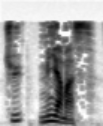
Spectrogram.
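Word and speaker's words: Tú me amas: La prononciation, c'est Tu me amas.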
